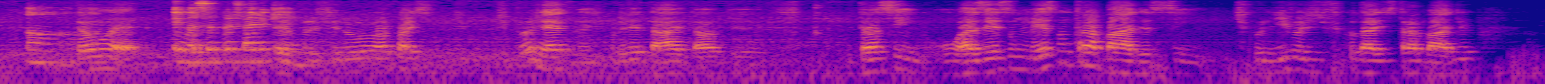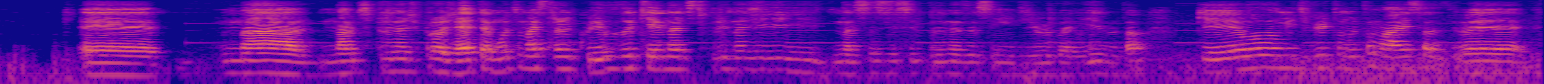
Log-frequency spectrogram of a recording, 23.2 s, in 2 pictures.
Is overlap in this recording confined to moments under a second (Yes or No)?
Yes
